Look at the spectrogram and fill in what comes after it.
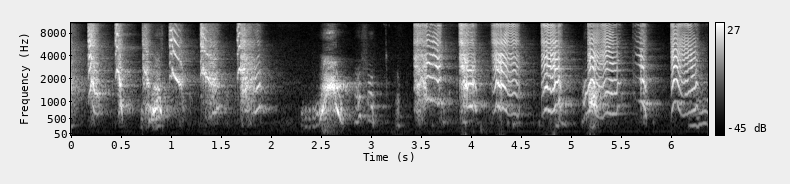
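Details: Border Collie litter from Koda and Skye, sable merle, 2014, giving high squealing whines in quick bursts, each rising then falling, about one a second with a brief pause midway.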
